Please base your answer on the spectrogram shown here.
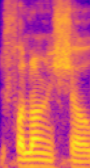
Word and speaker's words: Folorunsho: And instead of calling Folorunsho, which is the actual pronunciation of my surname, they just call Foley, mm, Foley, Foley, Mr.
